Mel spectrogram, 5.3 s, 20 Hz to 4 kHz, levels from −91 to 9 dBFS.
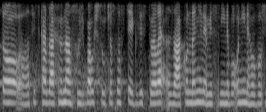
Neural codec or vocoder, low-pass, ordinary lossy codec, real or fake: codec, 16 kHz, 2 kbps, FreqCodec, larger model; 3.6 kHz; Opus, 32 kbps; fake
